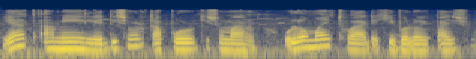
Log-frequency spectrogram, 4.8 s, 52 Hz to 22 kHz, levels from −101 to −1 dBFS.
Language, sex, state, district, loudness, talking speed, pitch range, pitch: Assamese, male, Assam, Kamrup Metropolitan, -16 LUFS, 115 wpm, 130-180 Hz, 150 Hz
